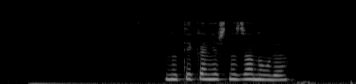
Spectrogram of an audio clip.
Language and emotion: Russian, neutral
